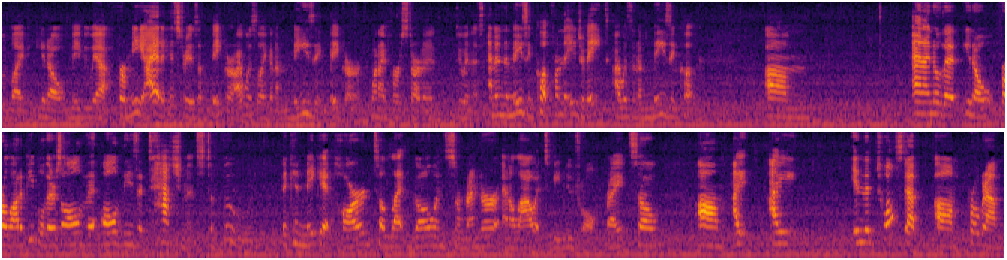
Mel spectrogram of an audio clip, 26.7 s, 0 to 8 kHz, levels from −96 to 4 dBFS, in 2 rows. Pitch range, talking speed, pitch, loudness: 170-250 Hz, 195 wpm, 210 Hz, -26 LUFS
